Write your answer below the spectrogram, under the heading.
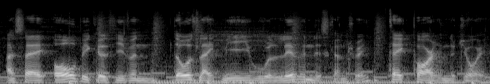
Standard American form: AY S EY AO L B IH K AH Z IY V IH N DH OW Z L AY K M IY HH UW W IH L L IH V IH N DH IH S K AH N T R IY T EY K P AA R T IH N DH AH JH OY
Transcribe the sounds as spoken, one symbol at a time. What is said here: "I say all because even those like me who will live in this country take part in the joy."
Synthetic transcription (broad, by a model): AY S EY AO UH B IH K AH Z IY V IH N DH OW Z L AY K M IY HH UW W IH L L IH V IH N DH IH S K AH N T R IY T EY K P AA R T IH N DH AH JH OY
